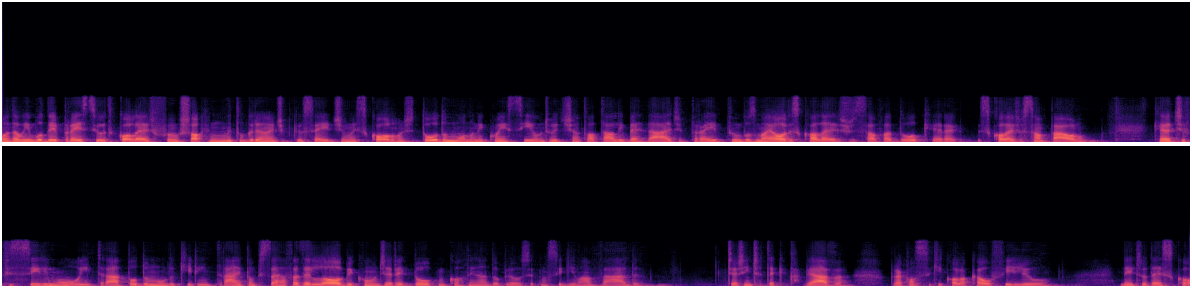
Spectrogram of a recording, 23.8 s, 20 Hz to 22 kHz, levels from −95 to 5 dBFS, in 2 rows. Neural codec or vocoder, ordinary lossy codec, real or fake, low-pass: codec, 16 kHz, 0.3 kbps, FocalCodec; none; fake; 7.2 kHz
